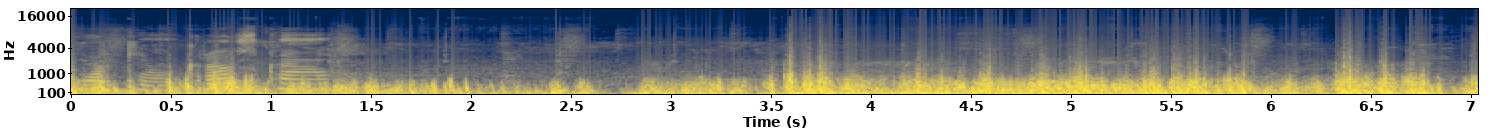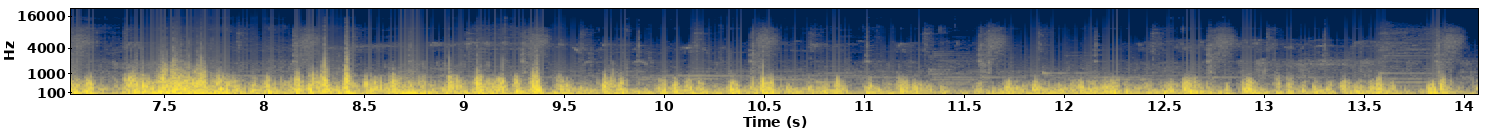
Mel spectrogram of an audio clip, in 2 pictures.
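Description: Wind gusts and rumbles across the microphone outdoors.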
